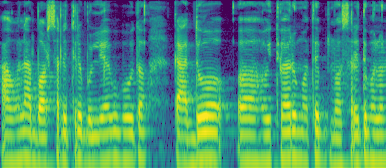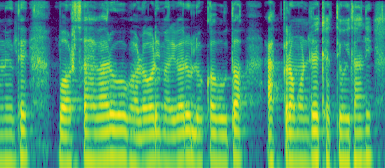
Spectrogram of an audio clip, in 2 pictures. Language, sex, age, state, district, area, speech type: Odia, male, 18-30, Odisha, Kendujhar, urban, spontaneous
